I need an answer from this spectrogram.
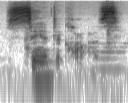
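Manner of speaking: breathy hushed reveal; dramatic whisper. Acted. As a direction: drop to a whisper for the big conclusion. Dramatic conclusion, unvoiced.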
